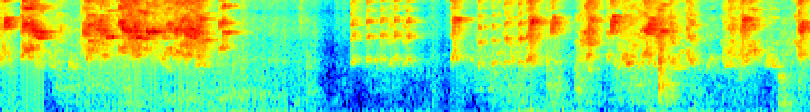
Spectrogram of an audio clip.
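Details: Fischer's lovebirds in a breeding setup with nests, Safi, Morocco: loud, frantic high squeaks and twittering open the recording, a brief hush follows, then uneven chirps return with some fluttering.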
